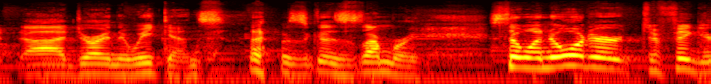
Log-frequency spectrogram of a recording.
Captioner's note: chuckling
